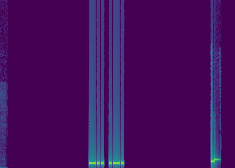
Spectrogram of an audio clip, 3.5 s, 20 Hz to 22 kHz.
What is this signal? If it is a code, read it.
Morse code, heard as a keyed tone, about 40 wpm, 700 Hz. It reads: DR
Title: Top 90 QSO Elements 40wpm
